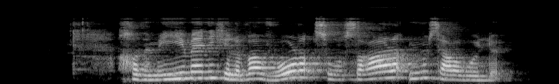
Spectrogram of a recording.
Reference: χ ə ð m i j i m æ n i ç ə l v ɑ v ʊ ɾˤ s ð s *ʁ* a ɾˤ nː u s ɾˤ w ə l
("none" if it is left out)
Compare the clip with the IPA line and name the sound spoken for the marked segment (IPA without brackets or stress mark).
ʁ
